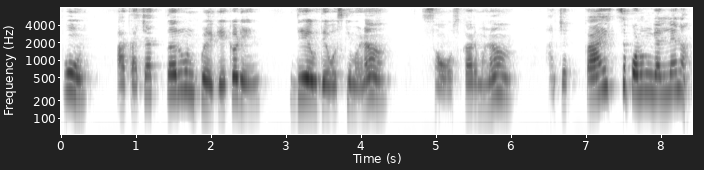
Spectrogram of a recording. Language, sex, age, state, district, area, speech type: Goan Konkani, female, 60+, Goa, Canacona, rural, spontaneous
